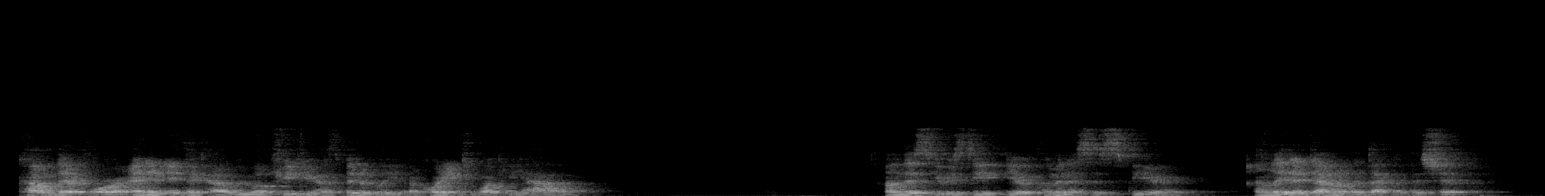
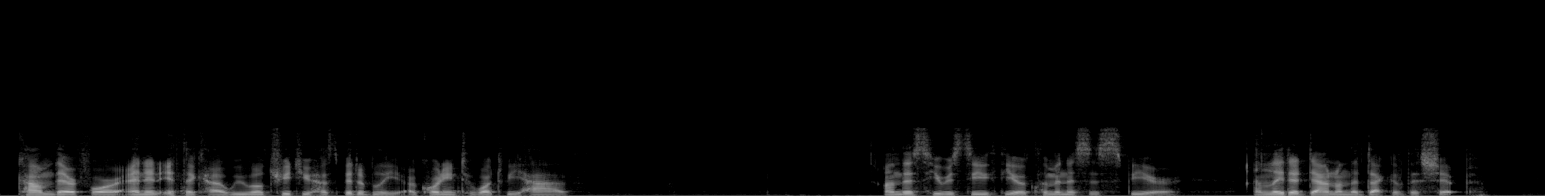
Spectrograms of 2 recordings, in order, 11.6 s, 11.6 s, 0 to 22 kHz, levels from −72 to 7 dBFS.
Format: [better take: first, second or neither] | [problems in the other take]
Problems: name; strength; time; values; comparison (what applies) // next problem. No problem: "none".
second | noise reduction (neural separator model SepFormer DNS4)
